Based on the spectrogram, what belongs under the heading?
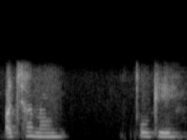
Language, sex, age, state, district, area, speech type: Urdu, female, 18-30, Delhi, East Delhi, urban, conversation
